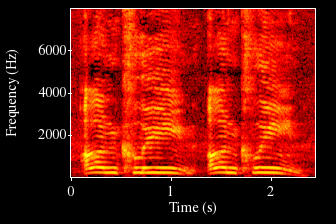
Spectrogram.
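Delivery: high, calling cry of unclean from afar; leper crying out. Retold or imitated. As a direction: call out like an outcast leper warning the crowd. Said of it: "You're supposed to hear from a distance".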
